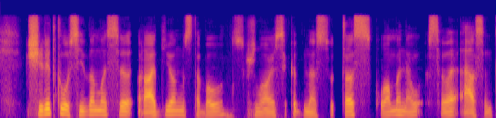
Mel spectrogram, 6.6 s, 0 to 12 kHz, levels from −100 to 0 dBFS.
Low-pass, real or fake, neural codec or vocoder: 7.2 kHz; fake; codec, 16 kHz, 1 kbps, FunCodec, trained on Chinese and English, 50 frames a second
